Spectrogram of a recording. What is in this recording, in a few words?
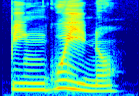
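"pinguino", slow, Spanish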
